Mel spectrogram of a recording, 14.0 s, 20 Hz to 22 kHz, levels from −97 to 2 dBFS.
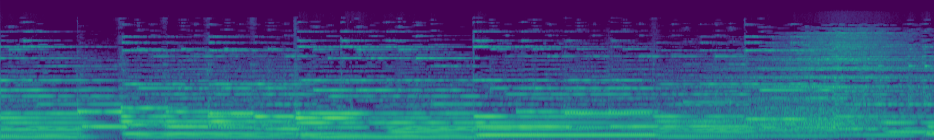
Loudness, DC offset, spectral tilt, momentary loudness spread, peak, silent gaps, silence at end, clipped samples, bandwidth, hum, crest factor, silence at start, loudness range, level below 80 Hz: -29 LUFS; under 0.1%; -5 dB/octave; 6 LU; -14 dBFS; none; 0 s; under 0.1%; 13 kHz; none; 14 dB; 0 s; 3 LU; -66 dBFS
